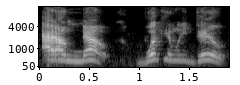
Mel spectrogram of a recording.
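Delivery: high, loud, petulant whine; bratty whine. Retold or imitated. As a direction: whine helplessly like a spoiled kid. Retells her bratty indecision to friends.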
